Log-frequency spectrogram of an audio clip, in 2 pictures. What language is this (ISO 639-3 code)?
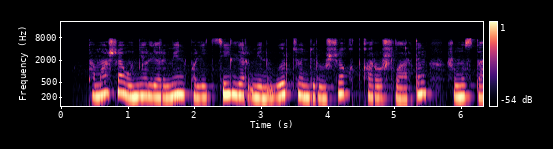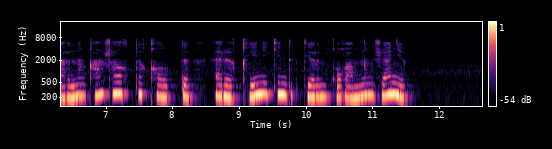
kaz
